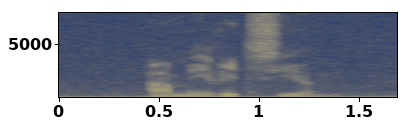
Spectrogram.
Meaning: americium
- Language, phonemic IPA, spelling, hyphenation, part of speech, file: Dutch, /ˌaː.meːˈri.(t)si.ʏm/, americium, ame‧ri‧ci‧um, noun, Nl-americium.ogg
